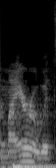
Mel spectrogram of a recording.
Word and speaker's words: Meyerowitz: Moving on, we got the Meyerowitz stories. I think I pronounced that right.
